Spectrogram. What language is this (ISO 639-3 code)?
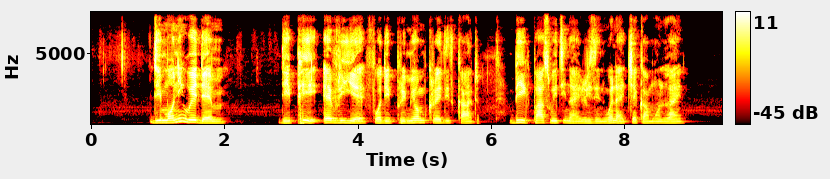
pcm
